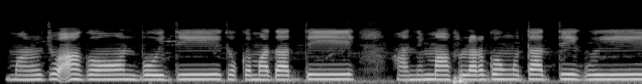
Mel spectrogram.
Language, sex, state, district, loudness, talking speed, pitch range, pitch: Chakma, female, Tripura, Dhalai, -16 LUFS, 105 wpm, 220-230 Hz, 225 Hz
